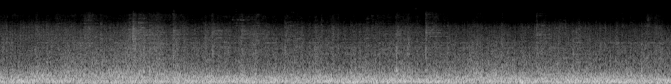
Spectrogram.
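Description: Railroad tank cars rolling past, with a steady rumble and the clickety-clack of their wheels over the rail joints.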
